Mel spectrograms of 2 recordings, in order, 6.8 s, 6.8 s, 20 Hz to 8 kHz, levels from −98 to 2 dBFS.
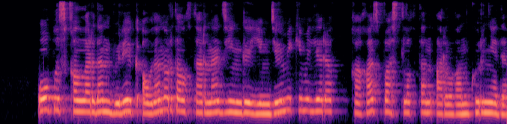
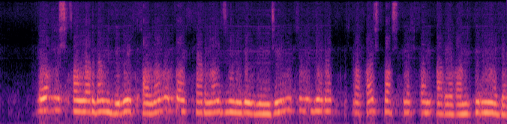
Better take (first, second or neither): first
